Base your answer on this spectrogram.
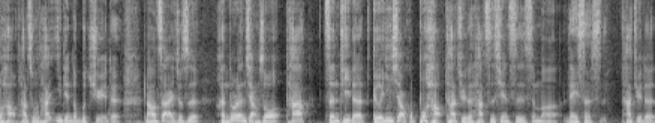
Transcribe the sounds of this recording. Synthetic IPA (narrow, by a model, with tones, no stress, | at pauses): u˩xɑ˨˩˦ʊt̪ʰa˥ʂwɔ˥t̪ʰa˥ʔi˥˩jnt̪o˥ʊp̬u˥˩t͡ɕɥɛ̰˧˥d̪ə̰˧˨ɻa˧˥nxo˥˧ʊt͡sa˥˩˧t͡ɕjʊʂ̬ɻ̩˥˩ | xə˨˩nt̪̬wɔ˥ɻə˧˦nt͡ɕjɑ˨˩ŋʂwɔ˥t̪ʰa˥ | ʈ͡ʂə˧˥nt̪ʰi˨˩d̪ə˨kɤ˧˥i˥nɕjɑ˥˩ʊkɔ˨˩pu˥˩xɑ˨˩˦ʊt̪ʰa˥t͡ɕɥɛ˧˥d̪ə˨t̪ʰa˥ʈ͡ʂɻ̩˥t͡ɕʰjɛ˧˥nʂɻ̩˥˩ʂə˧˥nmə̰˨le˥ɪsə˥˧s̩˨˦t̪ʰa˦˥t͡ɕɥɛ˧˥d̪ə˧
